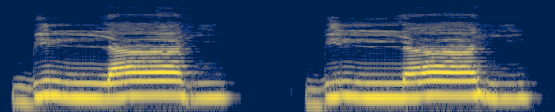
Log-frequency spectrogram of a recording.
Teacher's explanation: हमने अल्लाह को उसके लाम को 2 दफा ही लंबा करना होता है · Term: खड़ी जबर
